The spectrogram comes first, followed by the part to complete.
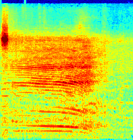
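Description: A cow mooing: one long call that falls slightly in pitch and fades out near the end.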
